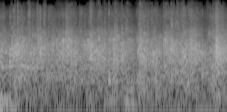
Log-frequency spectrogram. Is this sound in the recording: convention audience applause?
yes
